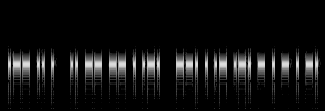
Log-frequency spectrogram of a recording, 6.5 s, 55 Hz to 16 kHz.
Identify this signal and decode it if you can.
Morse code, heard as a keyed tone, about 25 wpm, 600 Hz. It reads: WIE IMMER GEARTETEN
